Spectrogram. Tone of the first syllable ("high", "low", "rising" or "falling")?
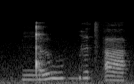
rising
